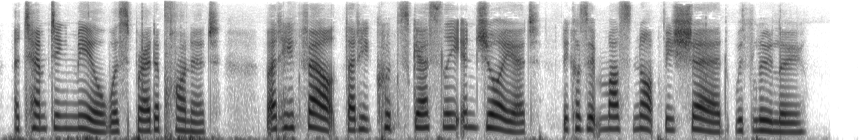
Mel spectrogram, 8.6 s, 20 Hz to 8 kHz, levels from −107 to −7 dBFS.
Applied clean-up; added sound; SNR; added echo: neural mask model DeepFilterNet 3.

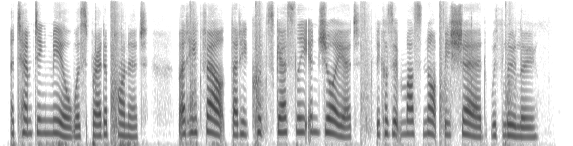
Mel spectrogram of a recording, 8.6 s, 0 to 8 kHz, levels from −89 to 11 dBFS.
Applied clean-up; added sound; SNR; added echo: neural mask model RNNoise.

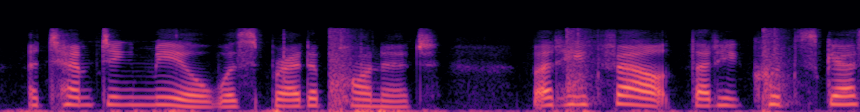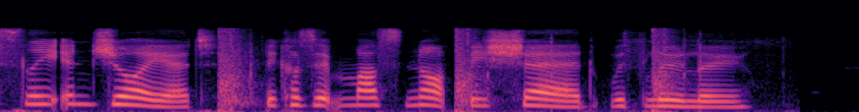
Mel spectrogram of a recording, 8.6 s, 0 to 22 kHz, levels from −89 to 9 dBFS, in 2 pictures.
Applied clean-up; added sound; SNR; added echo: none; Gunshot, gunfire; 17 dB; none.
